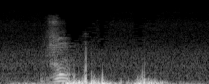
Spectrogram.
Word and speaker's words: vont: on obtient il elle vont là aussi le thé à la fin est muet et ne se prononce pas conjuguons le verbe aller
